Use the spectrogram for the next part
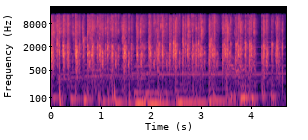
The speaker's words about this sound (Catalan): T'haurem de fer un aplaudiment, perdona.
